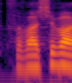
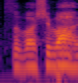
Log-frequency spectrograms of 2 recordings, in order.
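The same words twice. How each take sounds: First: It is said warmly, with a smile. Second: It is said harshly, like a curse. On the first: The speaker calls it right. "이렇게 웃으면서 해야 되지" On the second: The speaker calls it wrong. "이러면 안 되는 겁니다"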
